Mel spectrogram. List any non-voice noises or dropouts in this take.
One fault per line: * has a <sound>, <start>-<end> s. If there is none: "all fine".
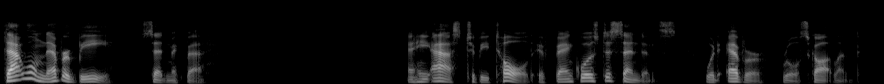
all fine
